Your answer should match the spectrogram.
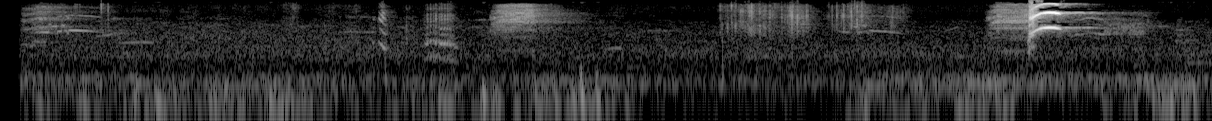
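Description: A rainbow lorikeet gives one loud, short screech with a fast upward sweep about five seconds in, among faint scattered bird chirps over a low rumble.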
